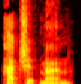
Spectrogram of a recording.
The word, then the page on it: hatchet man: British English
